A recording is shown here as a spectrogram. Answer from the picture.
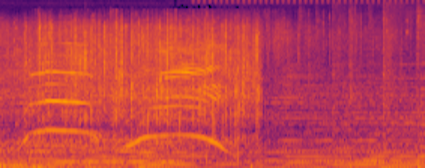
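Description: A church audience claps and cheers together to give God a hand clap, a dense burst of applause with whoops and raised voices that fades off after about two seconds, leaving a low murmur.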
